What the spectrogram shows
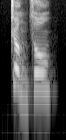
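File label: "正宗", Mandarin Chinese; HSK6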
